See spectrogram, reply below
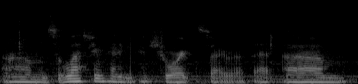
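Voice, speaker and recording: With a brisk, lowish voice and some vocal fry, a man live streaming his game development work chats casually and hesitantly as he thinks out loud. He's using a phone as his microphone, set slightly distant for a roomy sound, with background music and other noise.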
